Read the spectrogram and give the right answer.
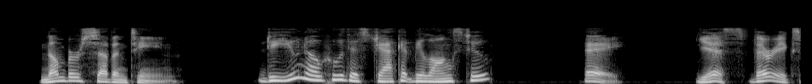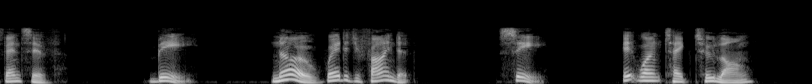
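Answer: B: No, where did you find it?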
